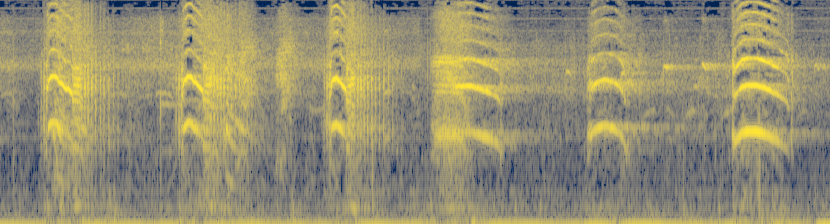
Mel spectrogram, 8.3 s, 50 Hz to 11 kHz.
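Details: A Limpkin in Florida, a bird that calls by day or night from cypress swamps and sawgrass marshes, gives loud, wailing, harmonic screams that rise then fall, about one every 1.4 seconds, sounding like a person in distress.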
